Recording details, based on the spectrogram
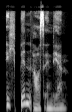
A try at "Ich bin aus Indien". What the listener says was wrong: Excellent!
